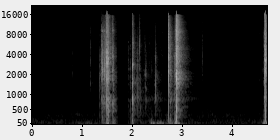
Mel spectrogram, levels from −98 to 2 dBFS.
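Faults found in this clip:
Repeated packet loss (robotic sound), 1.27–1.95 s: choppy sound with pieces missing. Seven short gaps, longest 26 ms, each patched by stretching the previous audio; concealment covers about 15% of the span. Component: network jitter buffer / packet loss concealment. Spectrogram: repeated smeared vertical slices and flat, tonal bands where real detail should vary. Waveform: brief stretches of looped, self-similar cycles.

Long network dropout, 1.67–1.93 s: about 0.24 s of sound never arrives. A short fading buzz or hiss continues the last audio, then roughly 0.21 s of silence before playback resumes with the lost part skipped. Likely cause: network outage with concealment running out. Spectrogram: energy smears, decays, then a blank column. Waveform: tapering tail into a near-flat line, abrupt restart.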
